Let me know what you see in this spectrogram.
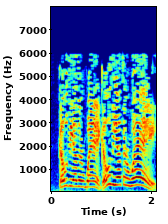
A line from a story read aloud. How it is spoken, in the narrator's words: he cried out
